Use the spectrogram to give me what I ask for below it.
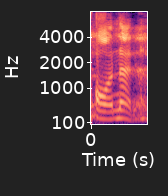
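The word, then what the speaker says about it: honor: अब ये बोला होनेस्ट नहीं ऑनेस्ट, होनर नहीं ऑनर, इसमें एस साइलेंट आता है।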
